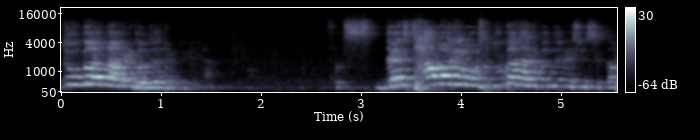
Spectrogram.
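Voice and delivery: high, loud despairing cry; anguished lament. Acted. Preacher voicing Paul's despair, a loud anguished lament. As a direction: wail it out as if lost. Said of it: "탄식하는 거거든요".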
